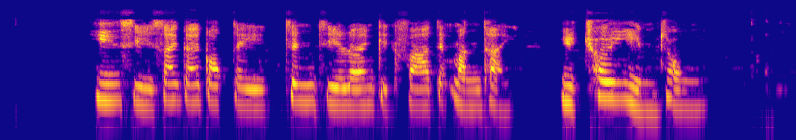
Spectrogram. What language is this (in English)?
Cantonese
